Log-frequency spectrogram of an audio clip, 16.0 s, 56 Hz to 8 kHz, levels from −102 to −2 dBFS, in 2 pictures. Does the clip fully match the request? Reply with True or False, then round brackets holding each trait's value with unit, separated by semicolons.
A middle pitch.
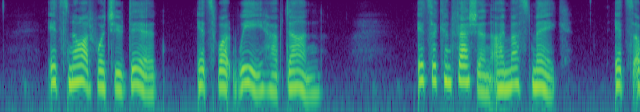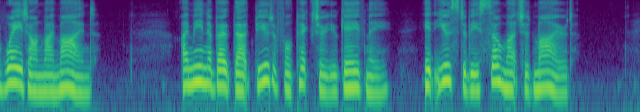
True (170 Hz)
